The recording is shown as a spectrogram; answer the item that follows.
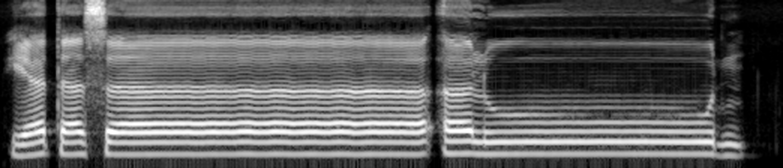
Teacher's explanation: یہاں پر مد متصل ہے، اس مد کو 3 الف کے برابر کھینچ کر پڑھیں گے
